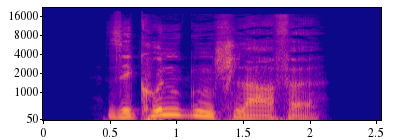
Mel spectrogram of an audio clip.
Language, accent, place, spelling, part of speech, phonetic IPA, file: German, Germany, Berlin, Sekundenschlafe, noun, [zeˈkʊndn̩ˌʃlaːfə], De-Sekundenschlafe.ogg
- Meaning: dative of Sekundenschlaf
